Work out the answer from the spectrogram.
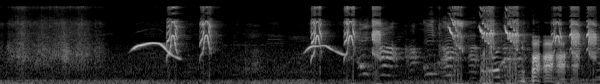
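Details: Javan myna (jalak kebo) singing actively (gacor) while held in the hand, a bird learning to imitate human voices: two clear whistles rising then falling, then a run of harsh squawks and chattering notes, with human voices and music nearby.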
